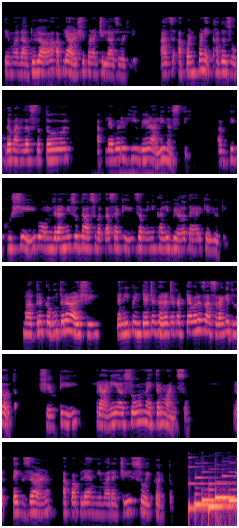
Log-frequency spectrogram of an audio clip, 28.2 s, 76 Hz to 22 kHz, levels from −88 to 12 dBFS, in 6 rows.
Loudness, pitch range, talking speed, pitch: -25 LUFS, 185-215 Hz, 110 wpm, 195 Hz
